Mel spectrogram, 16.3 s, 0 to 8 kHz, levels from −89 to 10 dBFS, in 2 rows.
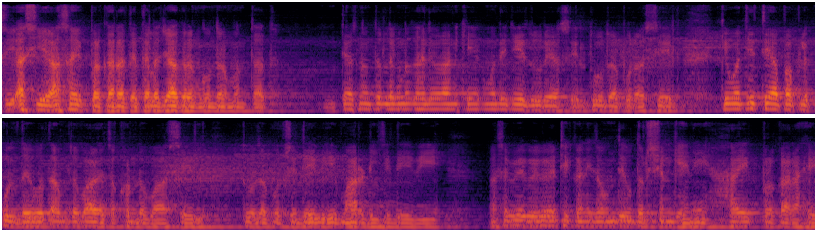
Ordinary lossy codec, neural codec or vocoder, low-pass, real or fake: AAC, 48 kbps; vocoder, 24 kHz, 100 mel bands, Vocos; 7.2 kHz; fake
